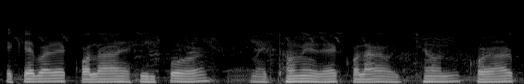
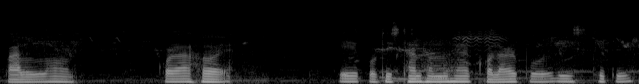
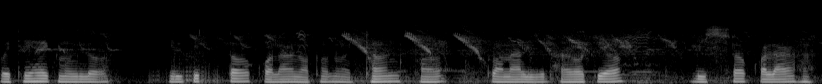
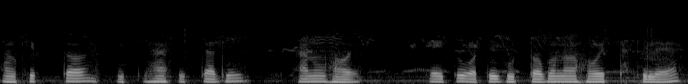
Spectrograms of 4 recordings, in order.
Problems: constant background noise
